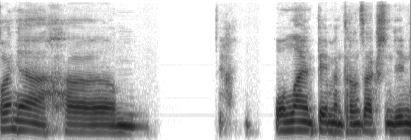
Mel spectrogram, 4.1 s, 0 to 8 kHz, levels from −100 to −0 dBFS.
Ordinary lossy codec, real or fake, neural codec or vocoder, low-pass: none; fake; codec, 16 kHz, 4 kbps, FunCodec, trained on Chinese and English, 50 frames a second; none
